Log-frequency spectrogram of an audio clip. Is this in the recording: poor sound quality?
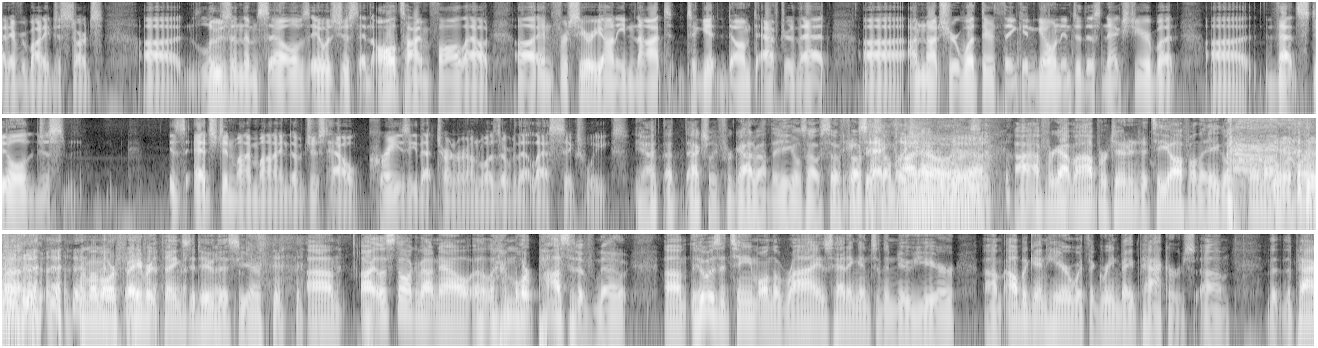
no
